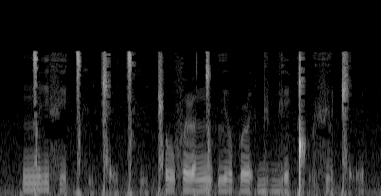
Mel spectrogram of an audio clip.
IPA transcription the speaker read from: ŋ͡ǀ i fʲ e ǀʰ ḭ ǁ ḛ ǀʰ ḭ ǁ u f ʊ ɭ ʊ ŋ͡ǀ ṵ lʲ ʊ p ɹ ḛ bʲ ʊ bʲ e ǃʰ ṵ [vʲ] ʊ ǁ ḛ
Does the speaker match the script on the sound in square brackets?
no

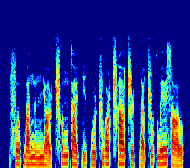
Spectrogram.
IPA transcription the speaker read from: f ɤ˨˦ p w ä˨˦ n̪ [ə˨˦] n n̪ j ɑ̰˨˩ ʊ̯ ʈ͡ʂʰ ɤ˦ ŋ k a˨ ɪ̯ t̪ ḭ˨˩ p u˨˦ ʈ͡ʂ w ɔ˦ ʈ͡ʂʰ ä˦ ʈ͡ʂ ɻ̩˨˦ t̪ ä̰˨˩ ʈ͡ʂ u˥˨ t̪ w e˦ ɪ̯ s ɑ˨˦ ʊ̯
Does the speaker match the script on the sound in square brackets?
yes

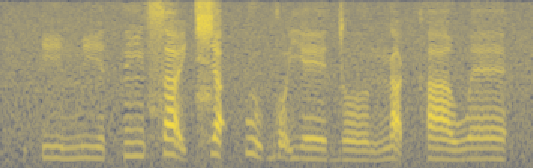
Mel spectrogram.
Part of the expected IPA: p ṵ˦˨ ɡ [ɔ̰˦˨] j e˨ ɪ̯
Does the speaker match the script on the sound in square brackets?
no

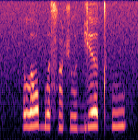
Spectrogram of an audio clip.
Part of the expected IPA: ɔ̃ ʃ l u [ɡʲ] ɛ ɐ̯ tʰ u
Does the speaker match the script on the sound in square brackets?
yes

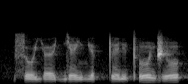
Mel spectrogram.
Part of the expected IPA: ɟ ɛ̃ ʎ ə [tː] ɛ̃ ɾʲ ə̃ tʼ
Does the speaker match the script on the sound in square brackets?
yes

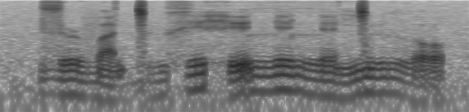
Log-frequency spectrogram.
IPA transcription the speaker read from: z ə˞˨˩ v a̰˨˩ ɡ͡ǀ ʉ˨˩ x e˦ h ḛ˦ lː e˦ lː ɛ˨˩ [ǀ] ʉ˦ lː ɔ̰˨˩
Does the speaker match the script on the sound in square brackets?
no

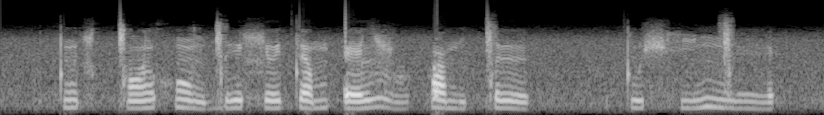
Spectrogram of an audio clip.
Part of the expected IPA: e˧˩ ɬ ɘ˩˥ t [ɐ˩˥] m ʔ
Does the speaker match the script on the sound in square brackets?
yes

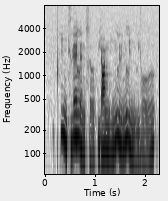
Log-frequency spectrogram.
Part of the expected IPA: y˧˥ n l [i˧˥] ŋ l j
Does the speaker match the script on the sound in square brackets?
no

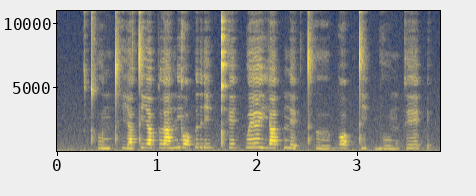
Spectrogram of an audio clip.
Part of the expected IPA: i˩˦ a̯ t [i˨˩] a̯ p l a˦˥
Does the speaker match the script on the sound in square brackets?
no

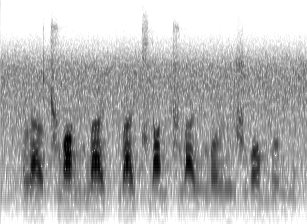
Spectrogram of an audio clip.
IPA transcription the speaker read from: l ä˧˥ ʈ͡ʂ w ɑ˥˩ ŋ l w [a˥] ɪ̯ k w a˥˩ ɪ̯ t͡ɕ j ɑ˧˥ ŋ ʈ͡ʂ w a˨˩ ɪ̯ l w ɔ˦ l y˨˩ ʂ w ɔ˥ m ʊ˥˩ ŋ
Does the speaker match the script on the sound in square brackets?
yes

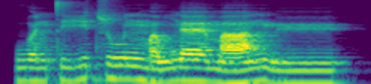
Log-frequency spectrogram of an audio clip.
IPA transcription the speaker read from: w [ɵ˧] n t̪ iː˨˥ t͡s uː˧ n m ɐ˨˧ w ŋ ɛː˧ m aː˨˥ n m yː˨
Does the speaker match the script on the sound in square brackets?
no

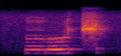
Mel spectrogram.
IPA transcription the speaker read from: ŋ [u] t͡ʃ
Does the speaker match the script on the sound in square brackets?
yes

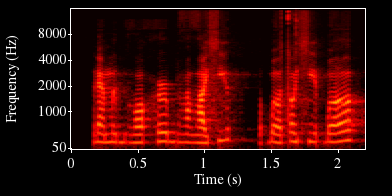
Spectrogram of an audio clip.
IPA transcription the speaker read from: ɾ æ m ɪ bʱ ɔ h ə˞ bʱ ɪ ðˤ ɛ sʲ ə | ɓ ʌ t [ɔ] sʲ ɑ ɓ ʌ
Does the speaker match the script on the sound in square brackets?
yes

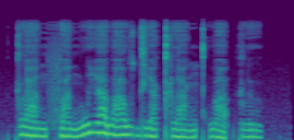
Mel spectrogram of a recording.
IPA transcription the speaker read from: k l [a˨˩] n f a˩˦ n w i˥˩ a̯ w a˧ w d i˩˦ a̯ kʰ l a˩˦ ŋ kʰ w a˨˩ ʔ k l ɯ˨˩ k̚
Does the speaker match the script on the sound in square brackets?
yes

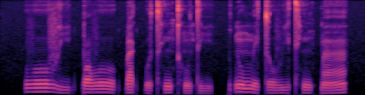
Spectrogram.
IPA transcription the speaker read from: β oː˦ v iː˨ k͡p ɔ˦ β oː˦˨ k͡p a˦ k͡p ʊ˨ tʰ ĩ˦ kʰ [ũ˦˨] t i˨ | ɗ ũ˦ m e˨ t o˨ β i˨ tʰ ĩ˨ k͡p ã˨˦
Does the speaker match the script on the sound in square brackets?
no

